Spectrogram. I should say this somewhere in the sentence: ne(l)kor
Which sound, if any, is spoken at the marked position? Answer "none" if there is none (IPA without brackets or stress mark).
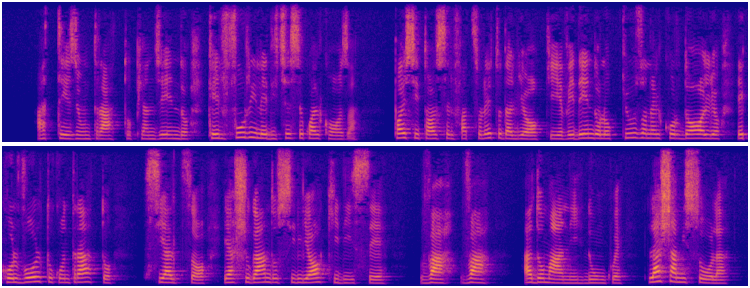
l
